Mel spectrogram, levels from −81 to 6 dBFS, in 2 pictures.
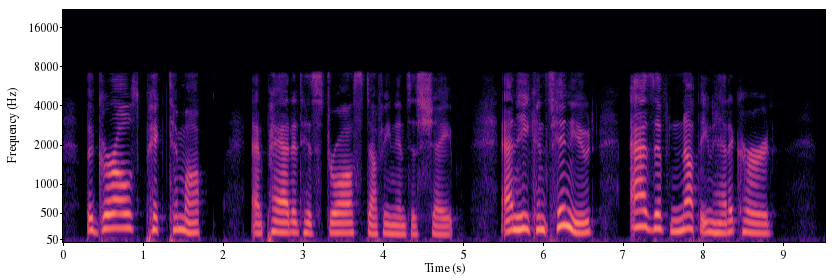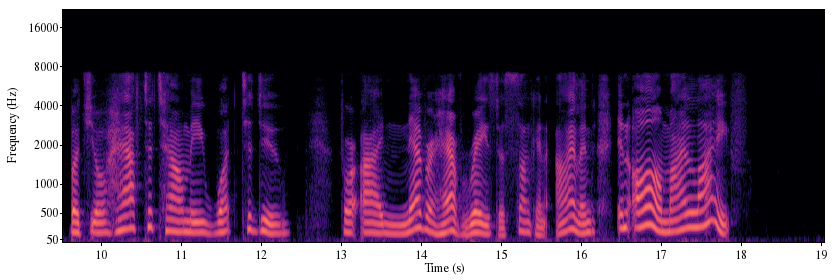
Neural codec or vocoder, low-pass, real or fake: codec, 16 kHz, 2 kbps, X-Codec, WavLM features, trained on Multilingual LibriSpeech; 7.2 kHz; fake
